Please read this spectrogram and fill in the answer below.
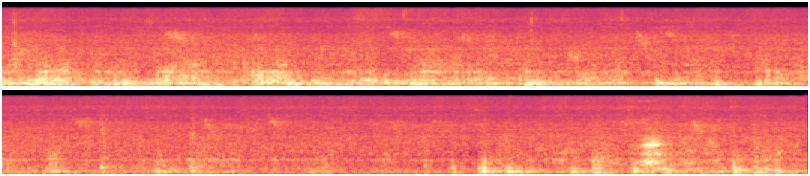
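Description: Common hill myna in a cage making low, broken, crackly calls, louder at first, with one sharper, higher call about seven seconds in.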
